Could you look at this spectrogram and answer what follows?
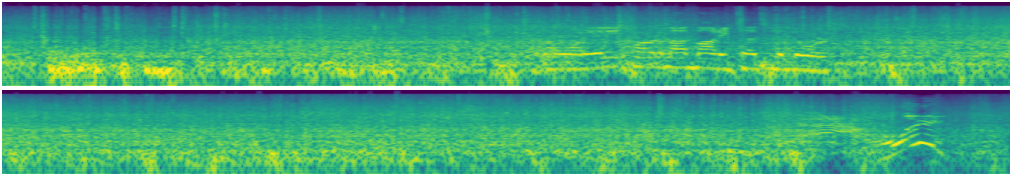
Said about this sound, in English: These lightning strikes are right on top of me.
